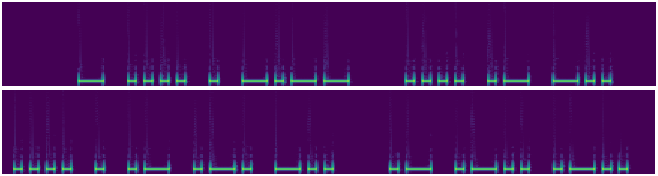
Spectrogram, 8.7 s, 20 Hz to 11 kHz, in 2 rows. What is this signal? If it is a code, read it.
Morse code, heard as a keyed tone, about 22 wpm, 700 Hz. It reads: THEY HAD HEARD ALL
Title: Sentences from Top 400 Words 22wpm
